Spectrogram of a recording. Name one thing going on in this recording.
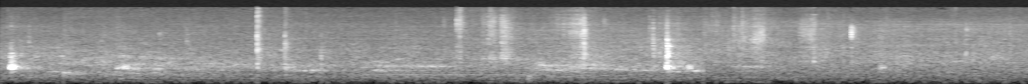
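Cut chilli pieces drop onto a clay plate with light taps.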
